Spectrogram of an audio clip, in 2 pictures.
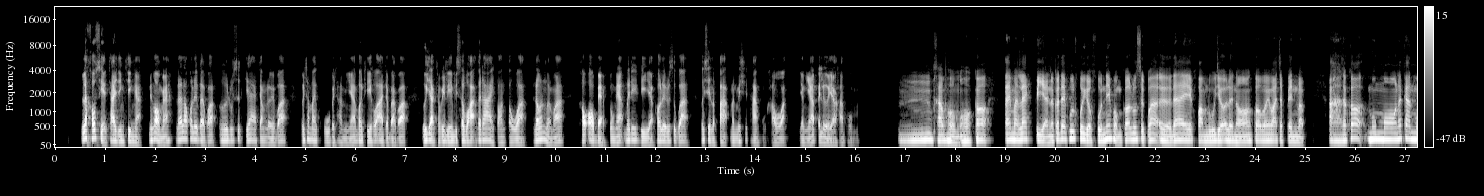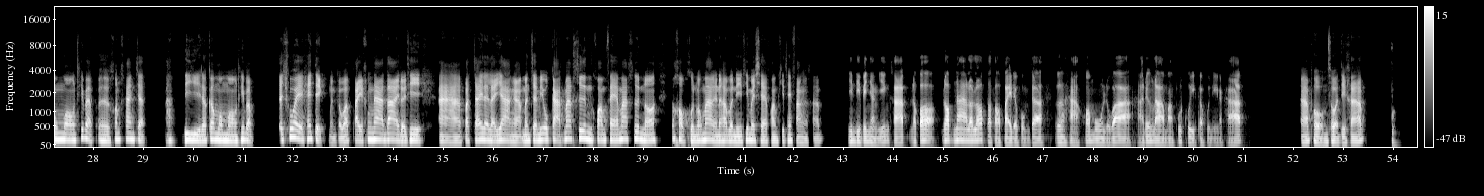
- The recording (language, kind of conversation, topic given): Thai, podcast, เล่าถึงความไม่เท่าเทียมทางการศึกษาที่คุณเคยพบเห็นมาได้ไหม?
- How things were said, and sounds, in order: tapping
